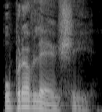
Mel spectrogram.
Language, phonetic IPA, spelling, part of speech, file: Russian, [ʊprɐˈvlʲæjʉɕːɪj], управляющий, verb / noun, Ru-управляющий.ogg
- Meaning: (verb) present active imperfective participle of управля́ть (upravljátʹ); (noun) manager, administrator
